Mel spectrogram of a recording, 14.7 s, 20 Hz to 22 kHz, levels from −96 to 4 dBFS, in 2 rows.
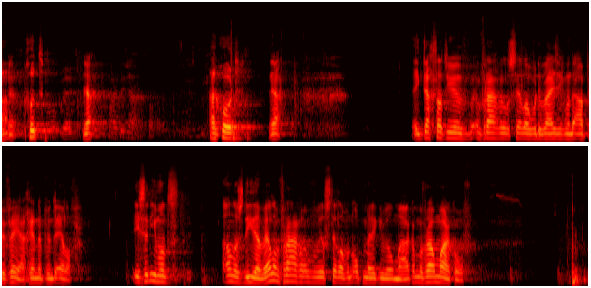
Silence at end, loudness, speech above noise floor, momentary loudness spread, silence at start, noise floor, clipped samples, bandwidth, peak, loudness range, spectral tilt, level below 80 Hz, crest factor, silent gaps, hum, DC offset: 0 s; -46 LUFS; over 45 dB; 15 LU; 0 s; under -90 dBFS; under 0.1%; 13 kHz; -26 dBFS; 4 LU; -5 dB/octave; under -90 dBFS; 22 dB; none; none; under 0.1%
